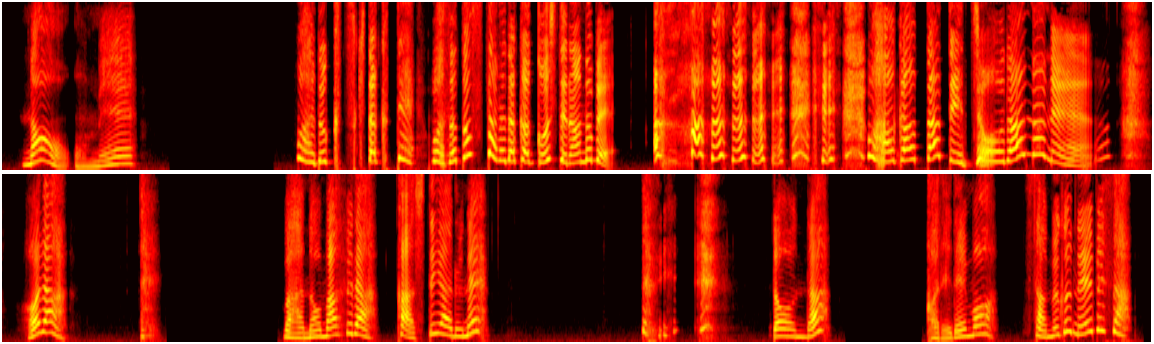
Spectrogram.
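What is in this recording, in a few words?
Aomori dialect, Japanese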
